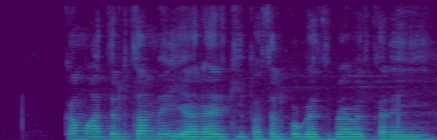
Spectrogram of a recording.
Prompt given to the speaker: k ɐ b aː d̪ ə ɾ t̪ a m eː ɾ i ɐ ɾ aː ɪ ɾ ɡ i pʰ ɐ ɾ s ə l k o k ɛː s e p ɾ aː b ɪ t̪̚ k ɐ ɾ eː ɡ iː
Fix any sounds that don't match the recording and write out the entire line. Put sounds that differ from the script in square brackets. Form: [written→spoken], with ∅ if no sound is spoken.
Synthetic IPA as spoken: k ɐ [b→m] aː d̪ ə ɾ t̪ a m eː ɾ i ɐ ɾ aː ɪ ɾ [ɡ→k] i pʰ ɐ [ɾ→∅] s ə l k o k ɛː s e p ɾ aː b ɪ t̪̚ k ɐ ɾ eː ɡ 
